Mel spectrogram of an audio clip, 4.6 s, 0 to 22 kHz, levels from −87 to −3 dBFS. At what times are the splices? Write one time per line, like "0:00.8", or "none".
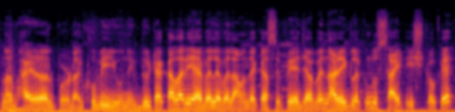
none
